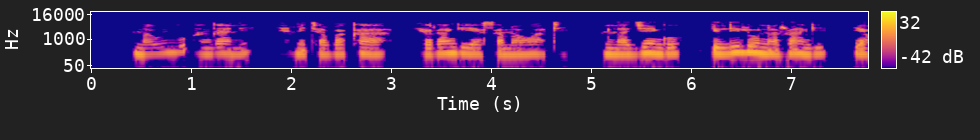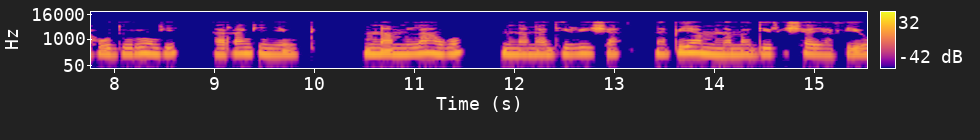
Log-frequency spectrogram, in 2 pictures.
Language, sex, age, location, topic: Swahili, female, 36-49, Mombasa, government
